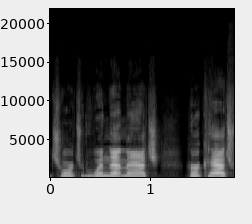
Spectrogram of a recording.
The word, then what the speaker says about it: Hurkacz: Her catch rhymes with latch, will very likely beat Puig, in my opinion.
